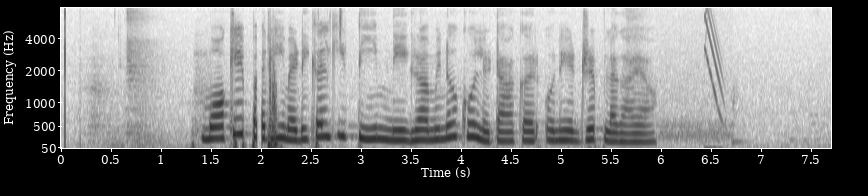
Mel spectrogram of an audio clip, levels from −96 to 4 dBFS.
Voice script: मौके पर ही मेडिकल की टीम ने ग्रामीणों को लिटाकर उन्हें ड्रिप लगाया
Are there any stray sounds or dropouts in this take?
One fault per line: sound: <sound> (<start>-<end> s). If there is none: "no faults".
sound: dropout (2.0-2.0 s)
sound: chirp (6.4-6.7 s)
